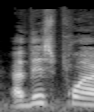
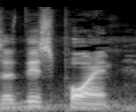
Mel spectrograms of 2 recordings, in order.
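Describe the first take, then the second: First: "at this point" much higher and louder; emphatic repeat. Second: Said in the usual way. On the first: Shown as a demonstration. Restating his stand on jobs, pitched way up. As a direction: lift "this" up high.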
